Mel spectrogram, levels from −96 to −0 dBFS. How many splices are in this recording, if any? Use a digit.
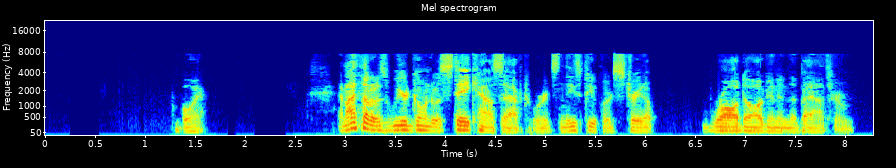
1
